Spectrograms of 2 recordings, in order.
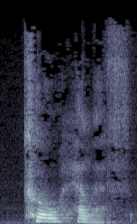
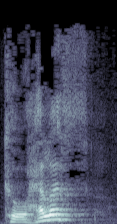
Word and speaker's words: Koheleth: Translated from Hebrew to Greek, this is the name Koheleth, and that is exactly how it's pronounced. Koheleth or Kohelet. You can decide which one you prefer.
